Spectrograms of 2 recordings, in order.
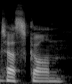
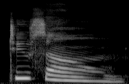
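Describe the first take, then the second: First: The name is pronounced the way it is spelled. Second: The name is pronounced the way locals say it. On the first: The speaker calls it wrong. "I actually did used to pronounce this Tucson" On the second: The speaker calls it right. "But it's actually"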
